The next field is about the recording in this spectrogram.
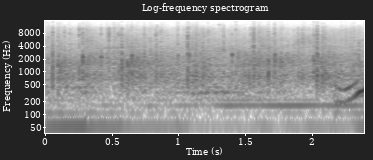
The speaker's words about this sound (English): Do that patty cake clap if you want to, because we have joined together.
